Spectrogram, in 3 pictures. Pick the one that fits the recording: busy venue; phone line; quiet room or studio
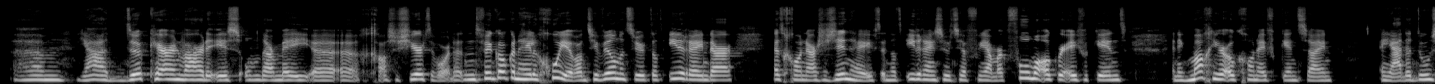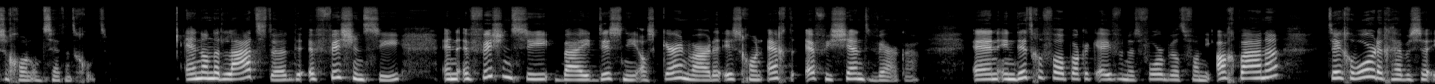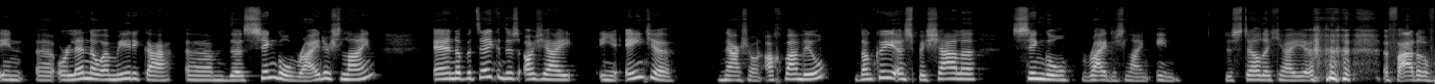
quiet room or studio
